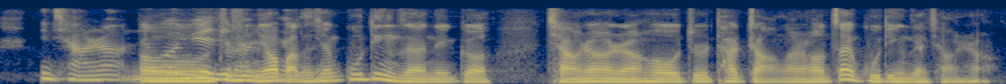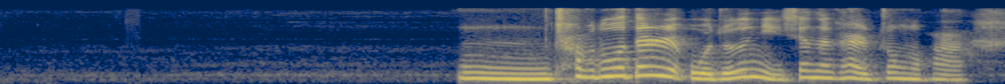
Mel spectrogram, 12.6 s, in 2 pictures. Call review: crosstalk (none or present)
present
